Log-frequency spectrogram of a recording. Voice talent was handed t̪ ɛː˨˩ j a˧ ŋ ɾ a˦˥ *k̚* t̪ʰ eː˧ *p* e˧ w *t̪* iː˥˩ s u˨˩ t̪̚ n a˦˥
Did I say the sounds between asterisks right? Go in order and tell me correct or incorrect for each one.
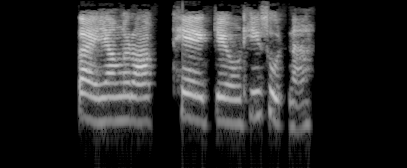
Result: correct, incorrect, incorrect

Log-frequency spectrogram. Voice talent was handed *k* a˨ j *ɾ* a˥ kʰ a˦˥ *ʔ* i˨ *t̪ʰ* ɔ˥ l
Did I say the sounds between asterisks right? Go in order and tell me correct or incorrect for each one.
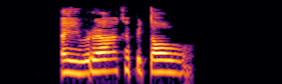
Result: incorrect, correct, incorrect, incorrect

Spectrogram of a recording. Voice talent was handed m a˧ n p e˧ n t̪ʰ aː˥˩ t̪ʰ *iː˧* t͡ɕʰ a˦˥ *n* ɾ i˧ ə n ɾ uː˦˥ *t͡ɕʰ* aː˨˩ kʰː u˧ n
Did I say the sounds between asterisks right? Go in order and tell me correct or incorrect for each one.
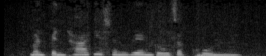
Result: incorrect, correct, incorrect

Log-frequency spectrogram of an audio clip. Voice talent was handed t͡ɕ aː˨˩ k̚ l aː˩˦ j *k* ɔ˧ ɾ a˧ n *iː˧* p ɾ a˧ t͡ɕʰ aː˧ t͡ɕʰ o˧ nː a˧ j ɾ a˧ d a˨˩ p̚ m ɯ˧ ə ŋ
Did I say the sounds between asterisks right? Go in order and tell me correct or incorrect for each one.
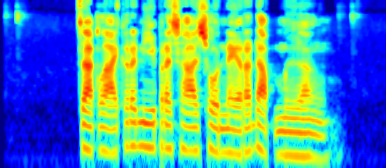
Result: correct, correct

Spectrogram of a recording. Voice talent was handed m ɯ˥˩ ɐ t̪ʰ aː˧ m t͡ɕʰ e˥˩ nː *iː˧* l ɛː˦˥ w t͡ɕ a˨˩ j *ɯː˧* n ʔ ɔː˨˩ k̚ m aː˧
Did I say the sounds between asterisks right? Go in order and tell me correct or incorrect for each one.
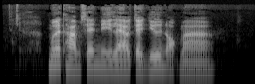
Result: incorrect, incorrect

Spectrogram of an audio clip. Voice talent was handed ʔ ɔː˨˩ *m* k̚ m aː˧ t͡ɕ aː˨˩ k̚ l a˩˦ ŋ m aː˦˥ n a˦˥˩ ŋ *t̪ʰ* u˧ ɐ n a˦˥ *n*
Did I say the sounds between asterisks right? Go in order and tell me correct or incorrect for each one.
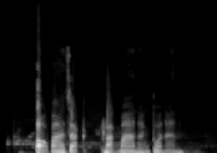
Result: incorrect, incorrect, correct

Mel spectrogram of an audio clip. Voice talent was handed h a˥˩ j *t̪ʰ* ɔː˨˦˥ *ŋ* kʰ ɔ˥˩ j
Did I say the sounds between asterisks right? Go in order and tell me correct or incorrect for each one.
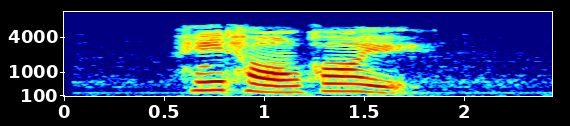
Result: correct, correct

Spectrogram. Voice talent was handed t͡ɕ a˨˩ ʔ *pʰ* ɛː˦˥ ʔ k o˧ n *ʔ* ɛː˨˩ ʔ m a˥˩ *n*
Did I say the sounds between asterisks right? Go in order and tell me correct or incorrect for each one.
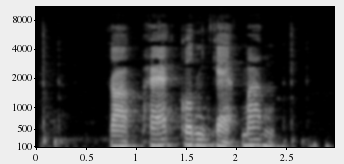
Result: correct, incorrect, correct

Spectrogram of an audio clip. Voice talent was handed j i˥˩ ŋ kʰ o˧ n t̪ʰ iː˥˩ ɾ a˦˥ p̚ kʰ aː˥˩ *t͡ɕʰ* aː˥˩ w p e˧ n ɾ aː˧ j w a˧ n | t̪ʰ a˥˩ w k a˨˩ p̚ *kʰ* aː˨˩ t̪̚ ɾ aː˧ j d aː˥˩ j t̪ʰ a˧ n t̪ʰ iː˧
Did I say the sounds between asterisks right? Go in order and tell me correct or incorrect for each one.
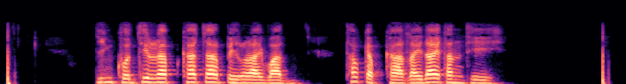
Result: incorrect, correct

